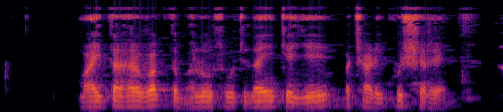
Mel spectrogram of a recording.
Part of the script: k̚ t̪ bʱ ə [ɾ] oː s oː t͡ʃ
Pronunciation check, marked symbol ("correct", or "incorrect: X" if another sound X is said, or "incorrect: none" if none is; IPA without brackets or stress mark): incorrect: l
